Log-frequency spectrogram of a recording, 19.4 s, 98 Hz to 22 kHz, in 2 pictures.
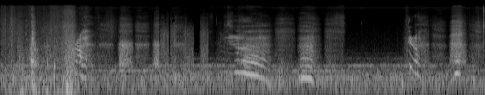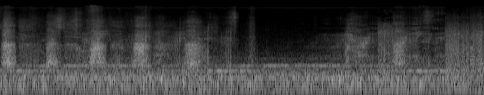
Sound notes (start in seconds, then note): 1.7 person grunting; 5.4 person breathing; 11.4 person whispering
